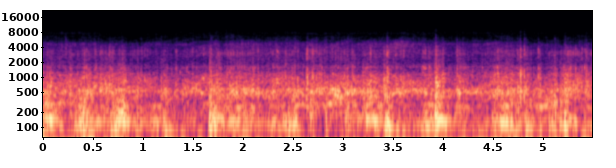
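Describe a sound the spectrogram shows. A small toy train motor whirs steadily close by.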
